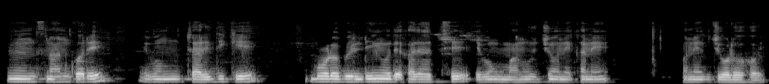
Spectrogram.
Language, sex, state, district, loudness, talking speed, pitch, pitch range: Bengali, male, West Bengal, Paschim Medinipur, -18 LUFS, 125 wpm, 125 Hz, 115-130 Hz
